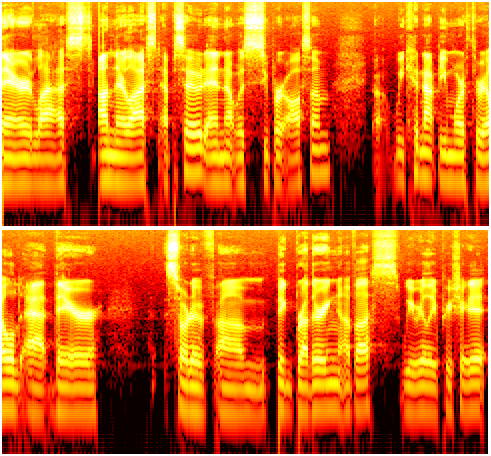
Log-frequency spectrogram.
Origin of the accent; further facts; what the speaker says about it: Georgia, United States; we're both from Georgia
